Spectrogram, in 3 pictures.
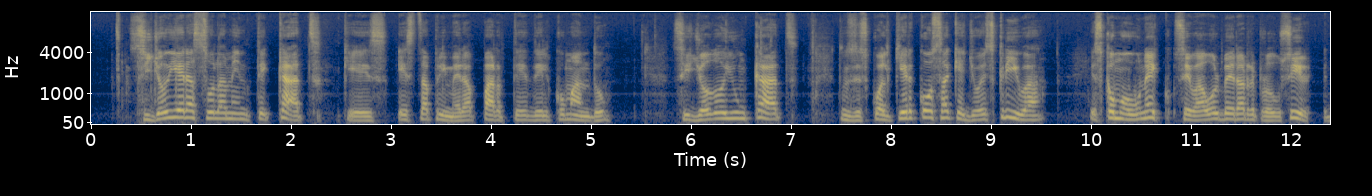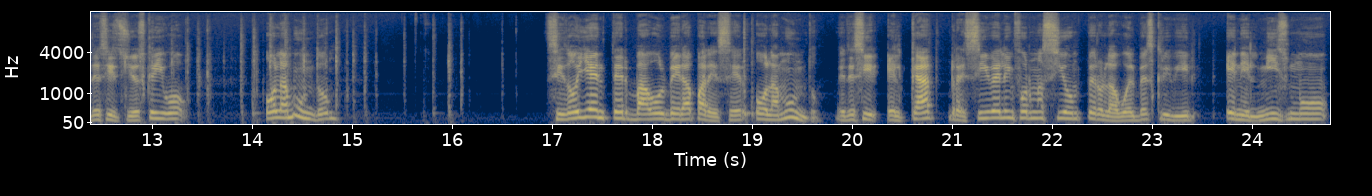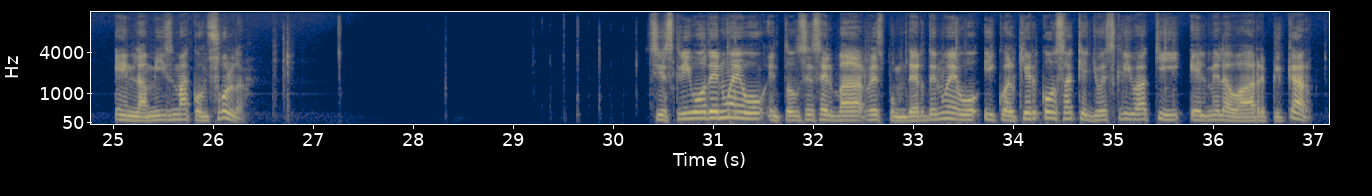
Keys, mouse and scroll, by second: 0.1-1.2 typing, 5.4 click, 6.2 click, 6.6 Return, 12.3-16.9 typing, 18.8 typing, 28.8-31.2 typing, 32.3-35.4 typing.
